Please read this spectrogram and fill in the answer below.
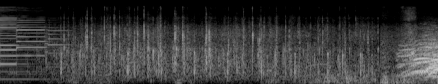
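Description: Highland bagpipes finishing, their drone and chanter cutting off about half a second in, followed by a crowd clapping.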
